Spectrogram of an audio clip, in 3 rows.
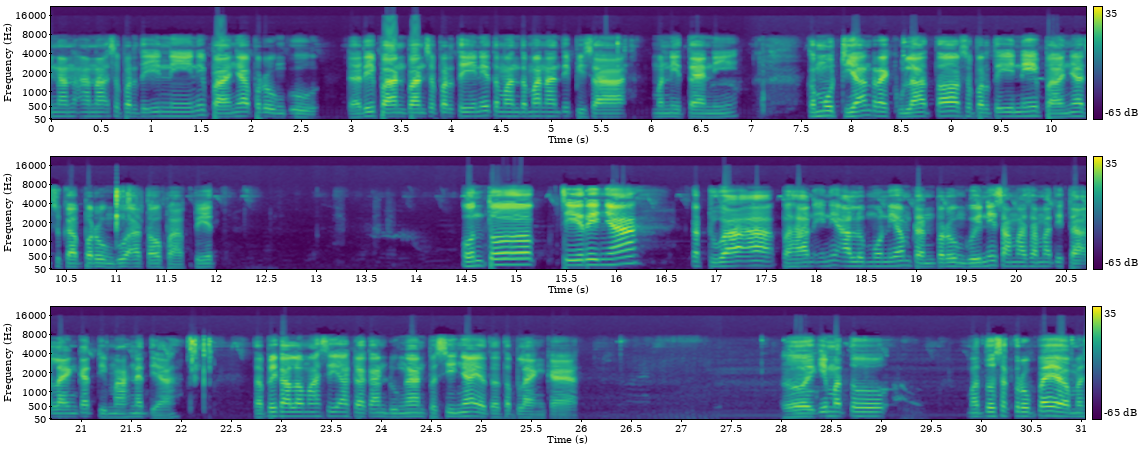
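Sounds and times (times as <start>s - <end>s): light clicks of metal parts: 22.0s - 22.5s.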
